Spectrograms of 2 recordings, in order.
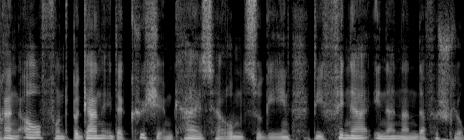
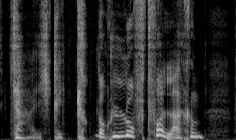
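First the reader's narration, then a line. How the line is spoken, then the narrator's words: Hissing. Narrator (German): fauchte Hermine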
